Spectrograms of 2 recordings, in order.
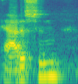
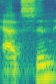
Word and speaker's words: Adson: So I, for a very long time, thought these were Addison forceps. They're not Addison forceps, but Adson, A-D-S-O-N.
